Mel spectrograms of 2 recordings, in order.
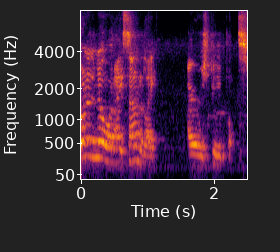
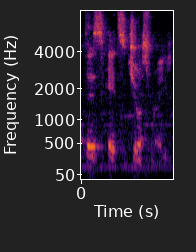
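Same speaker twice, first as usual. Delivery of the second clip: ordinary talk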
